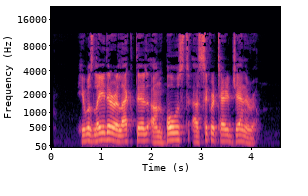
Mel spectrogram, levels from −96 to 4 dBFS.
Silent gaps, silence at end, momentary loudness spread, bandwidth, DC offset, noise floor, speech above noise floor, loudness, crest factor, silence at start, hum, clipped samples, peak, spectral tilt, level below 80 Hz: none; 0.5 s; 10 LU; 11.5 kHz; under 0.1%; -69 dBFS; 52 dB; -17 LUFS; 18 dB; 0.6 s; none; under 0.1%; -2 dBFS; -3 dB/octave; -62 dBFS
